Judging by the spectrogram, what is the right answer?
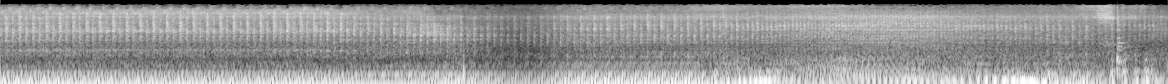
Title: Rod knock? fuel injector stuck open?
